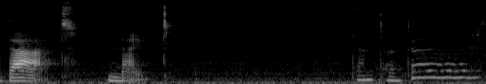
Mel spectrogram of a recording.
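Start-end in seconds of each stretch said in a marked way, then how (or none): none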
